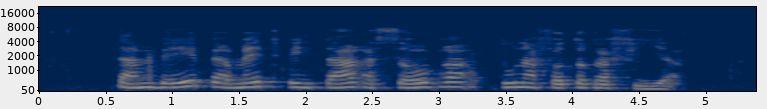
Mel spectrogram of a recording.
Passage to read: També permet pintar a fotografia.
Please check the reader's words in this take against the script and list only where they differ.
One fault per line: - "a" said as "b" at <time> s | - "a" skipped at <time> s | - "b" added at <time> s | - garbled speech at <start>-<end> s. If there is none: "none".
- "sobre d'una" added at 2.6 s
